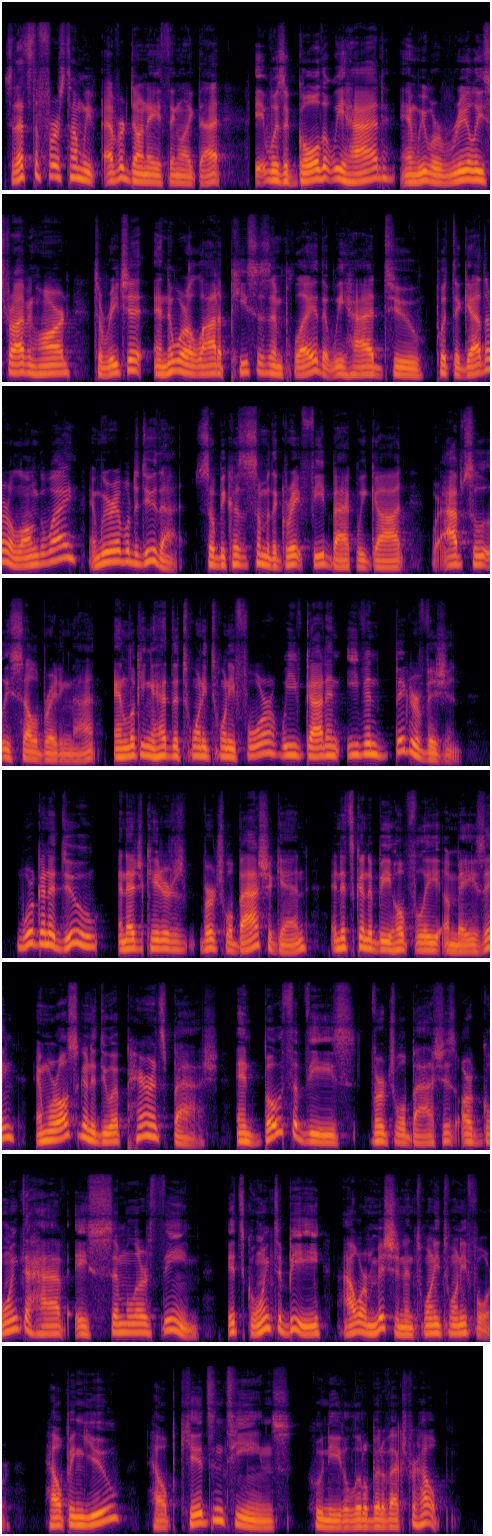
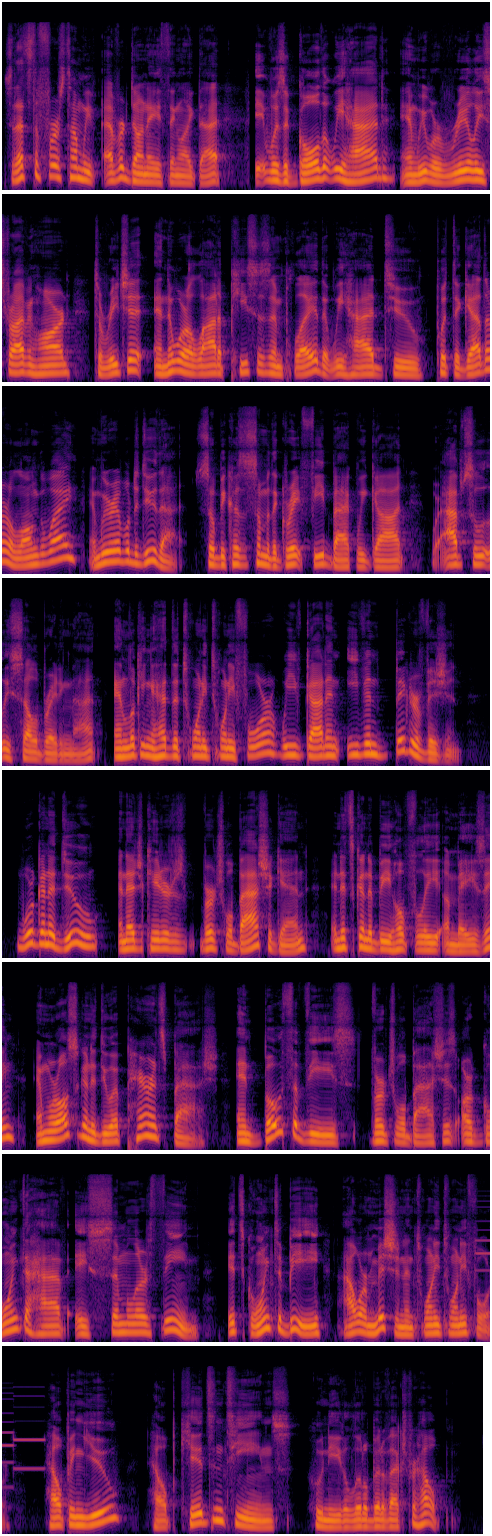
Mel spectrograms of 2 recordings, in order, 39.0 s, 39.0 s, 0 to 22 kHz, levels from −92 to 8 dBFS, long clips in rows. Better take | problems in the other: first | alarm; faint; at 34 s; peak 15 dB below the speech

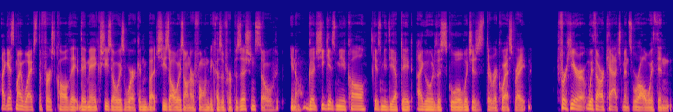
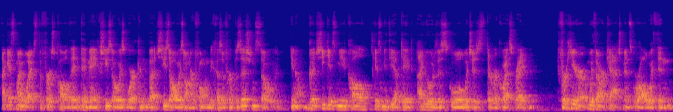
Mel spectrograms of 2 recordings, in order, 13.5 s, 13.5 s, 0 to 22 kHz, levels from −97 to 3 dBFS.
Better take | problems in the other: first | room echo; slight; dies away in 0.6 s // off-mic speech; far

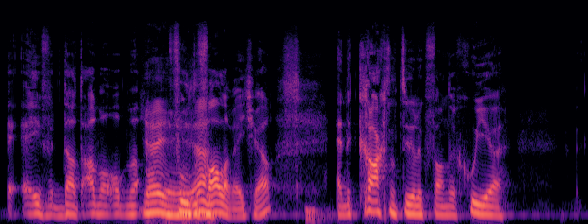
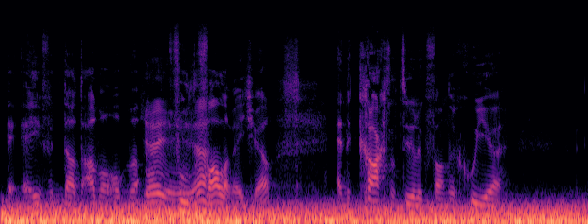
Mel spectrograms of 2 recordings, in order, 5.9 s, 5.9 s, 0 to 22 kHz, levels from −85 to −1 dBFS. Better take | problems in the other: first | low rumble; loud; throughout; 6 dB below the speech

